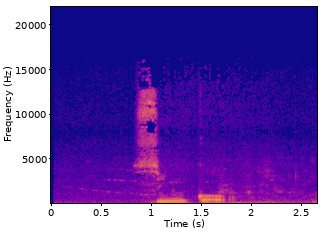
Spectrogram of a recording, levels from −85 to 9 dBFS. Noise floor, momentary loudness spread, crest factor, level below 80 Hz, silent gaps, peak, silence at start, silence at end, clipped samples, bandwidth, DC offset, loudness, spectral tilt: -51 dBFS; 22 LU; 20 dB; -54 dBFS; none; -4 dBFS; 0.85 s; 0 s; under 0.1%; 16 kHz; under 0.1%; -21 LUFS; -5 dB/octave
